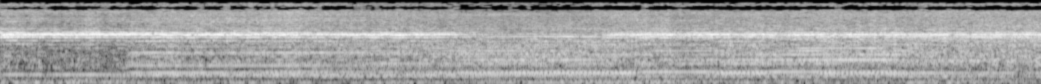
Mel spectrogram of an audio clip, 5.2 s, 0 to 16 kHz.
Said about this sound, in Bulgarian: Точно 12 часа прозвуча и сирена, към която се включиха и автомобилни клаксони от колите по улиците.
